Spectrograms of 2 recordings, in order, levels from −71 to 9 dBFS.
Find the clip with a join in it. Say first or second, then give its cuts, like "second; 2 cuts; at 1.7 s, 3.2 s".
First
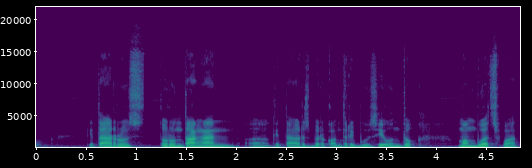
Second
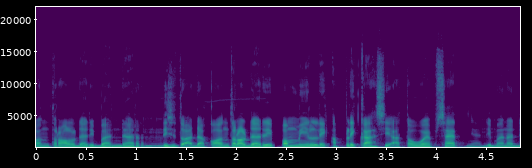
second; 2 cuts; at 1.1 s, 2.6 s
